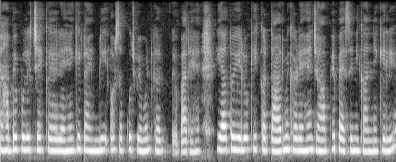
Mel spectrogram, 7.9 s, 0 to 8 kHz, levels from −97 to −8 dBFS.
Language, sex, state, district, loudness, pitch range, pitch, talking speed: Hindi, female, Uttar Pradesh, Jyotiba Phule Nagar, -15 LUFS, 210-230 Hz, 220 Hz, 235 wpm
